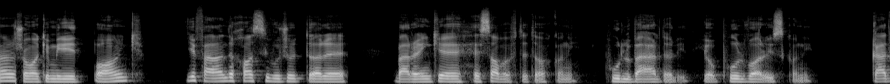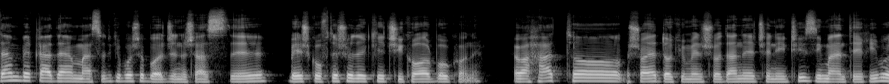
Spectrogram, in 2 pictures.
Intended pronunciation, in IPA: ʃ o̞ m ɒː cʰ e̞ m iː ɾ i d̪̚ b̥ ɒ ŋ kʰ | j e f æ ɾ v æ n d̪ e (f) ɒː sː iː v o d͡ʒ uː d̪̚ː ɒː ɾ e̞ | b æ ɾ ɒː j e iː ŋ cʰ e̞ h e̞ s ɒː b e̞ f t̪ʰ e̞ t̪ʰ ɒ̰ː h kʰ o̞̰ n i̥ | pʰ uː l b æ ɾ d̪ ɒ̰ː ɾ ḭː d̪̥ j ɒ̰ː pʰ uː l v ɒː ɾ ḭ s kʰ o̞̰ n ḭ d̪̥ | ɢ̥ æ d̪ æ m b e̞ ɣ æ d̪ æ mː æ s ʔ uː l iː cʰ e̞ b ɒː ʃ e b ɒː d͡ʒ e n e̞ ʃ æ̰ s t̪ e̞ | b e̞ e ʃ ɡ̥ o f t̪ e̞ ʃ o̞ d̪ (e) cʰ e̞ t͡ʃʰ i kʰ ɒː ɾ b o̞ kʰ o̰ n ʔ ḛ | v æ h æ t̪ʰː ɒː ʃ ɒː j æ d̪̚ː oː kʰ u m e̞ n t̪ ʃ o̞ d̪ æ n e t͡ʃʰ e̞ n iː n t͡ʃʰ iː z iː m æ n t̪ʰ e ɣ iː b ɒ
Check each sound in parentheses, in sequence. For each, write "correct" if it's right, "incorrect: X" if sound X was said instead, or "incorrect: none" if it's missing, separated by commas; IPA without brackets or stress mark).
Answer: incorrect: x, correct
